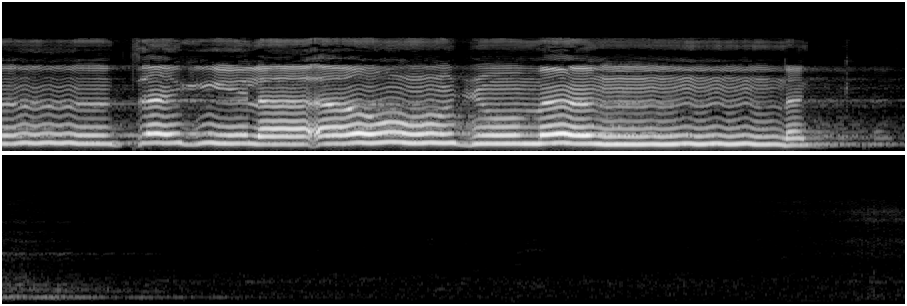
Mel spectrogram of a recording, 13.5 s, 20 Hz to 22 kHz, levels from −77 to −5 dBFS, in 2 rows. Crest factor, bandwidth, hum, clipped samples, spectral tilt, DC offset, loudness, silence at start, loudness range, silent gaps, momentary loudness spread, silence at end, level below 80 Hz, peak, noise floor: 16 dB; 8.6 kHz; none; under 0.1%; -5.5 dB/octave; under 0.1%; -16 LUFS; 0 s; 11 LU; none; 9 LU; 6.95 s; -76 dBFS; -2 dBFS; -68 dBFS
